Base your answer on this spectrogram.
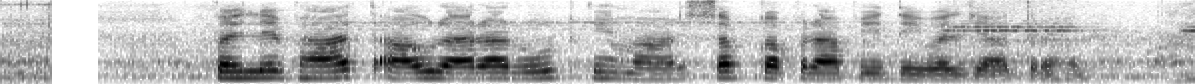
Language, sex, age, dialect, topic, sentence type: Bhojpuri, female, 25-30, Western, agriculture, statement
